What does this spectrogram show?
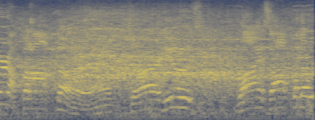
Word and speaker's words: Juriad: Gerard Hughes, again, he spells his name J-U-R-I-A-D. Pronounced Gerard.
